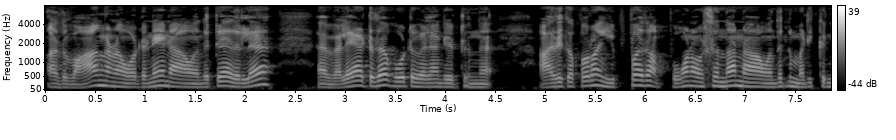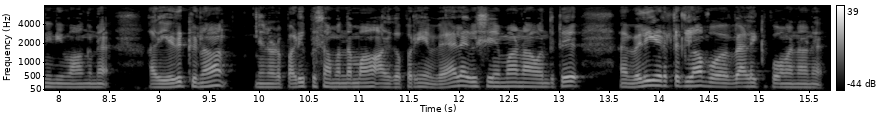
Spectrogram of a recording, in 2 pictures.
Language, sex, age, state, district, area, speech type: Tamil, male, 18-30, Tamil Nadu, Salem, urban, spontaneous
